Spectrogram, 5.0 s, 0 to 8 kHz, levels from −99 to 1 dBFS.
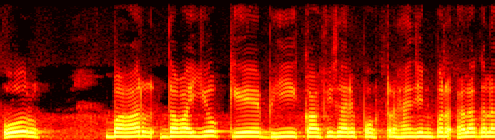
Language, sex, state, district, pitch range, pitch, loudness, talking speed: Hindi, male, Uttar Pradesh, Shamli, 225-235 Hz, 230 Hz, -14 LUFS, 155 wpm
